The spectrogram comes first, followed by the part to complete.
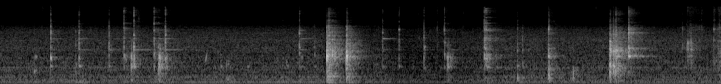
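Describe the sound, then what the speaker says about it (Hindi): A spoon stirs a tablespoon of mustard sauce into a mixture in a small bowl, making quick repeated clinks and scrapes against the dish, near and fairly quiet, with no voices. "मस्टर्ड सॉस को हम 1 टेबलस्पून इसके साथ मिक्स कर देंगे।"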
